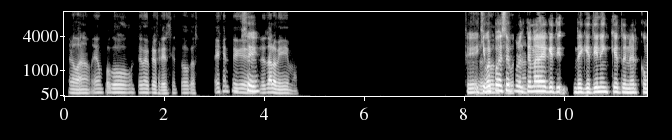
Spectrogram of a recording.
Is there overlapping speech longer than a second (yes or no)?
yes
